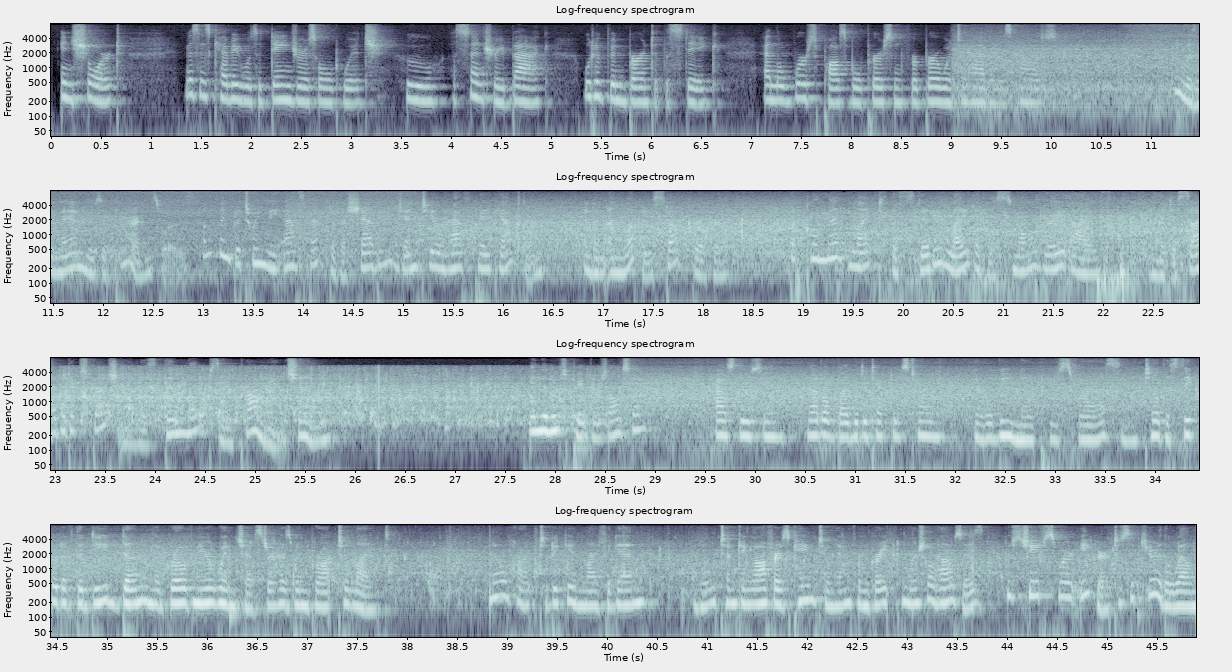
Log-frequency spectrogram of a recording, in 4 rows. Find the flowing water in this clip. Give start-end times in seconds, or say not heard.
9.0-45.8.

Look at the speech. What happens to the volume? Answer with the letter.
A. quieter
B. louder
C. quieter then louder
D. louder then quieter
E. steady
B.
